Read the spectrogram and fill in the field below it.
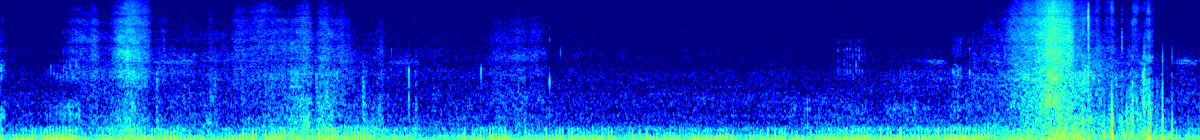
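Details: Pet cats asleep indoors, snoring in a low rough rumble that rises and falls with each breath, brief rustling noises near the end.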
